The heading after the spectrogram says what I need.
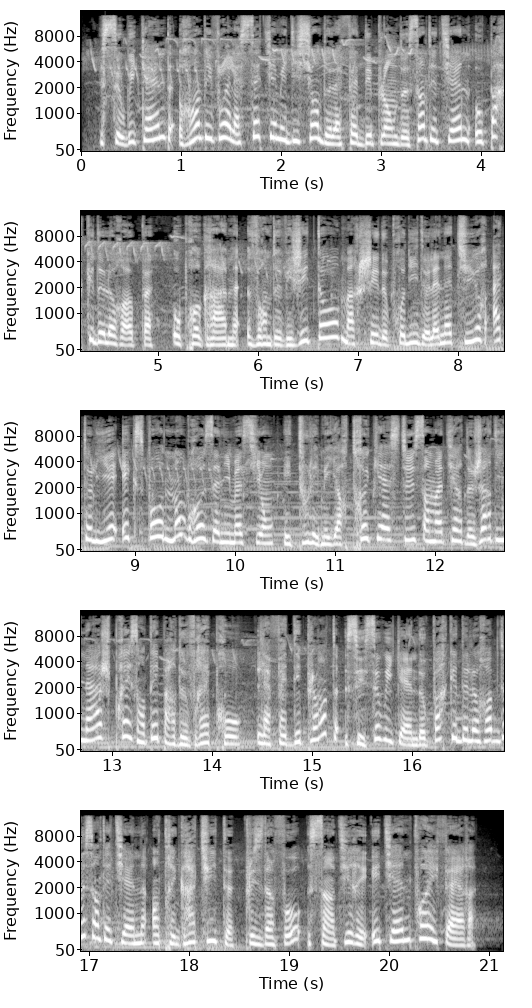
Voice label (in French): radio pub spot; evenements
